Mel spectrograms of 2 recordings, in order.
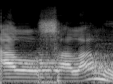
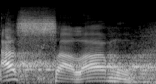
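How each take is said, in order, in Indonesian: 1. Bunyi 'l' diucapkan sebelum 's'. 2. Bunyi 'l' menyatu ke dalam 's' yang dobel. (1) "Jangan al-salamu bacanya" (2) "harus as-salamu"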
